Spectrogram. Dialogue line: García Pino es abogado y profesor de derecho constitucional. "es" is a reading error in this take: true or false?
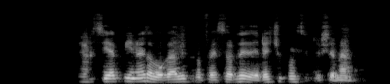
true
